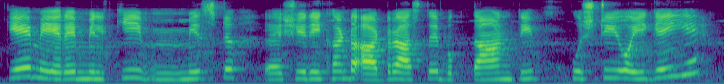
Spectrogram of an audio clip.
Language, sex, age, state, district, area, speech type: Dogri, female, 18-30, Jammu and Kashmir, Reasi, rural, read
